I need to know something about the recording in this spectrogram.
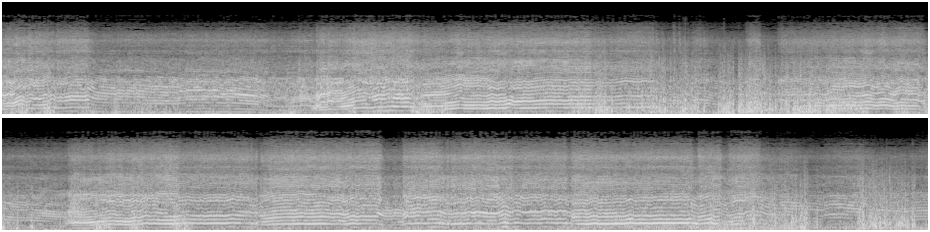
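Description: A motorcycle engine revs loudly up close, rising and falling as the rider shifts gears.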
